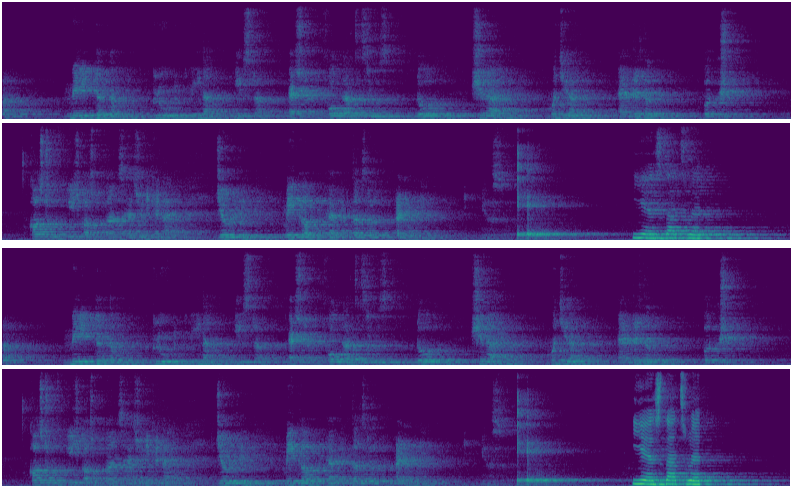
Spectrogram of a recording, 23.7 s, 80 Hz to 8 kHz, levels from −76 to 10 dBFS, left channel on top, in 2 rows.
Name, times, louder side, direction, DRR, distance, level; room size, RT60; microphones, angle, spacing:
voice 1, 0.9-1.8 2.3-2.5 2.8-3.2 3.5-3.9 4.3-5.8 6.1-6.5 7.0-7.5 8.2-8.7 9.2-9.8 10.5-11.0 12.2-18.2 19.0-19.8, equal, 15° right, -7 dB, 2.2 m, -38 dB
voice 2, 21.3-22.3, right 6 dB, 75° right, 10 dB, 0.3 m, -20 dB
13.0 x 9.7 x 3.0 m, 2.8 s
head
